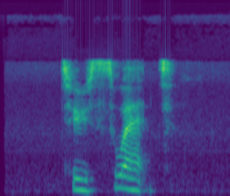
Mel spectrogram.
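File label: English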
